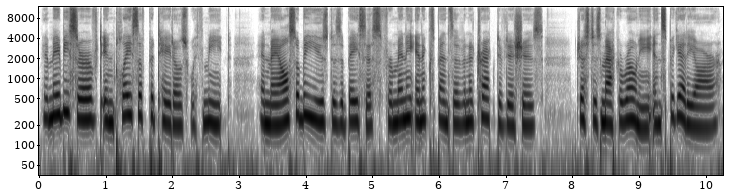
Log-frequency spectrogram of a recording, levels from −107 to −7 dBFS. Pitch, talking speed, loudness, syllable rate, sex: 225 Hz, 175 wpm, -18 LUFS, 5.5 syllables/s, female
